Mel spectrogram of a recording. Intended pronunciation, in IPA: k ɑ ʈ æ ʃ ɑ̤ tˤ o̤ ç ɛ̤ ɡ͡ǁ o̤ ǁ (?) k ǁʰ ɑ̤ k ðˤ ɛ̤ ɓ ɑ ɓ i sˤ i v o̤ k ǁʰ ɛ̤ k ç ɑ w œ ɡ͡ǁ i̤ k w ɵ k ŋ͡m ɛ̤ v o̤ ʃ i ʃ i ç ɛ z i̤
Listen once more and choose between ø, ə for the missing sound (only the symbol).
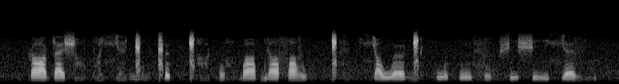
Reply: ø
